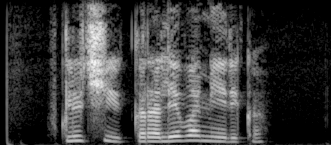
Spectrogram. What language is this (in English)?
Russian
